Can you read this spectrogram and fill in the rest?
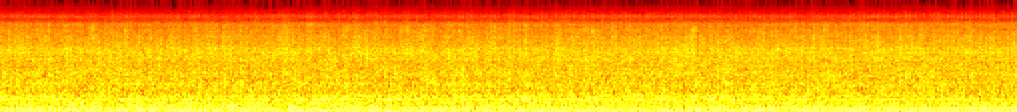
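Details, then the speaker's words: Small engine after quick carb clean and primer hose fix, problem was actually low fuel: loud even drone holding steady without stumbling or surging; running normally. "But runs good now."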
